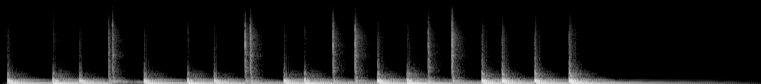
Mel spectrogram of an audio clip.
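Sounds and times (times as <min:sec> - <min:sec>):
bombo bass drum: 0:00.0 - 0:06.4.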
